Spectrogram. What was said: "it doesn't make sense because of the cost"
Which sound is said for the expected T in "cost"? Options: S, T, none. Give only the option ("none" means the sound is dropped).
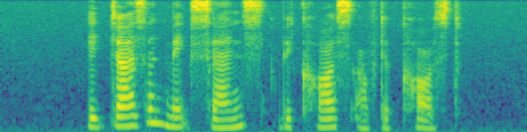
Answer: T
